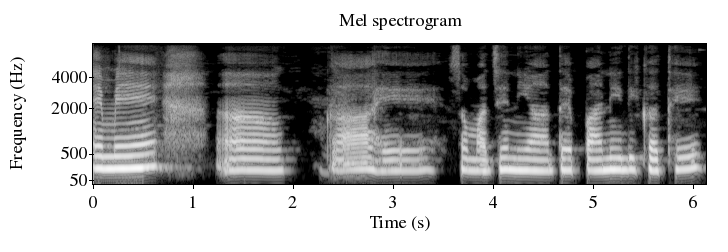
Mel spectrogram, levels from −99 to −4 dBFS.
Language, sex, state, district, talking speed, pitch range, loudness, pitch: Hindi, female, Chhattisgarh, Balrampur, 100 wpm, 195-220 Hz, -17 LUFS, 205 Hz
